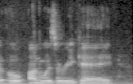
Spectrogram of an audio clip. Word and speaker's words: Onwuzurike: You also have some experienced linemen in Jalen Johnson, Levi Onwuzurike.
